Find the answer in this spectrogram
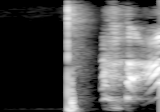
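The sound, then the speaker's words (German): After a moment of silence, a single sharp slap of a hand striking bare skin cracks out, quickly followed by a drawn-out pained vocal cry. “Die wollen hören, wie es klatscht.”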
